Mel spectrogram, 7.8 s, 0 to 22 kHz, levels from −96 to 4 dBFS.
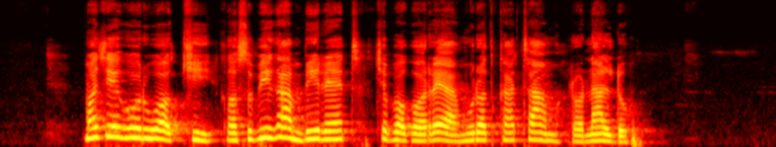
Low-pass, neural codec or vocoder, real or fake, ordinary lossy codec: none; vocoder, 44.1 kHz, 128 mel bands every 512 samples, BigVGAN v2; fake; none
